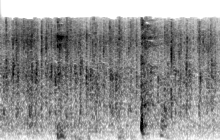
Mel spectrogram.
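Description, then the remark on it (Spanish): A crowd applauds the Lord, clapping together in a steady, dense, soft patter, with one sharper clap standing out partway through and no one speaking. “Pero si va a aplaudir, apláudale fuerte al Señor.”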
